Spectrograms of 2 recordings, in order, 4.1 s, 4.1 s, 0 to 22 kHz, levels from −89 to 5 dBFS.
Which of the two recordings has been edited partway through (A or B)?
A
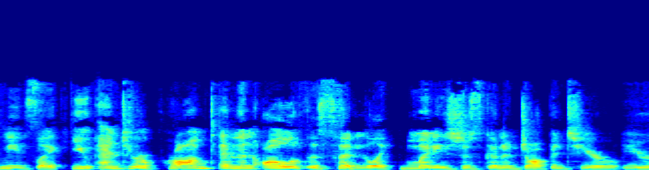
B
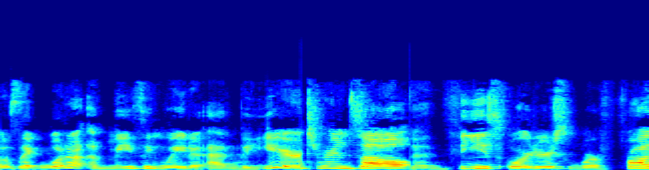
B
